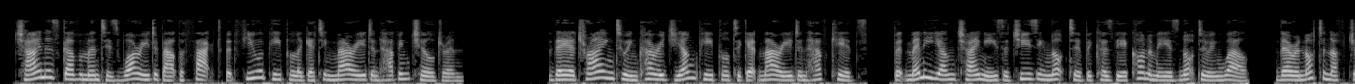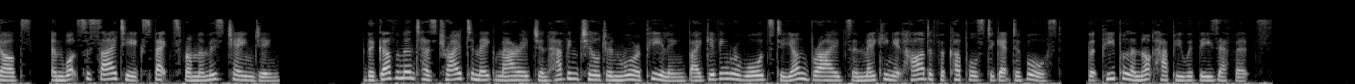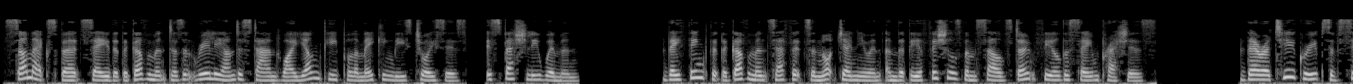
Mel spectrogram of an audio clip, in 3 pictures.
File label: English Upper Intermediate FAST Reading; Chinas Declining Marriage and Birth Rates Concerns; English Newsroom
